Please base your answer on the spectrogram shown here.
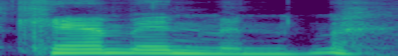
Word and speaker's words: Cam Inman: Cam Inman. That's how you pronounce it, right? Inman? Yes, Cam Inman.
